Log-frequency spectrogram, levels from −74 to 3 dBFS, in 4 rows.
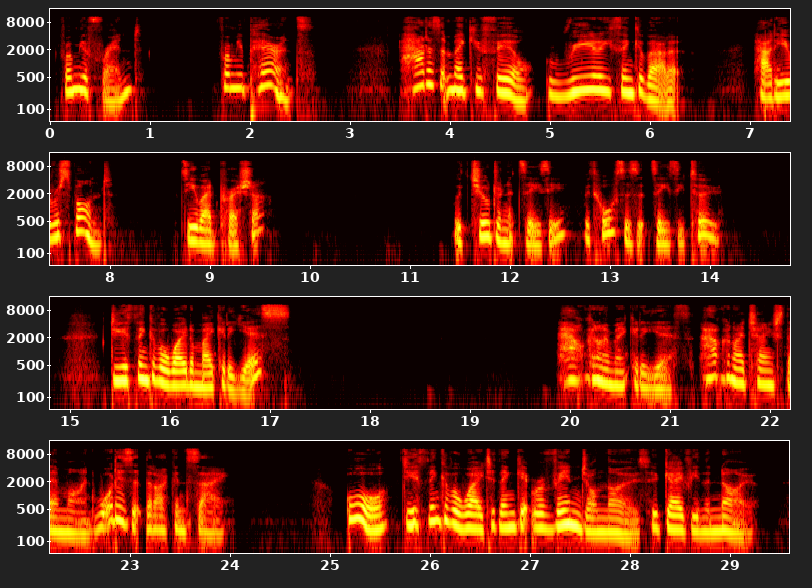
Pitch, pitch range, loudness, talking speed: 205 Hz, 160-245 Hz, -20 LUFS, 165 wpm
